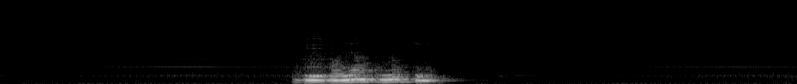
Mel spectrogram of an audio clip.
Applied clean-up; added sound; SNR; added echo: neural separator model SepFormer DNS4.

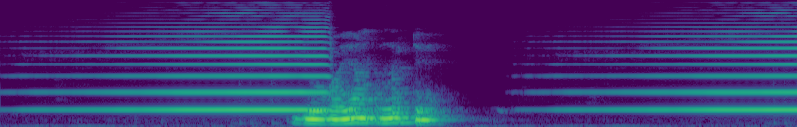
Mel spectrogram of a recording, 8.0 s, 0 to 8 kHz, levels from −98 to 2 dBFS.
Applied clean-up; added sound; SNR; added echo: none; Bowed string instrument; 5 dB; reverberation time 0.6 s.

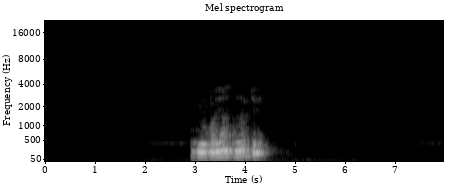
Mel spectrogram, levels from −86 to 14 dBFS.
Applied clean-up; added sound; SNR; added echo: neural mask model DeepFilterNet 3.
